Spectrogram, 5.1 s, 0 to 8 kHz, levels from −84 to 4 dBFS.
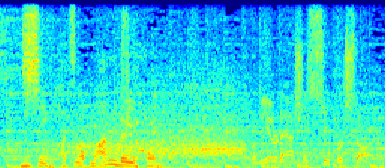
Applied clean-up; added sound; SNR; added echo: none; none; none; none.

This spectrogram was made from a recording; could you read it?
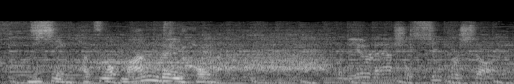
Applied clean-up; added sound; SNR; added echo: none; none; none; reverberation time 0.2 s.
